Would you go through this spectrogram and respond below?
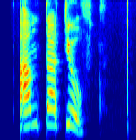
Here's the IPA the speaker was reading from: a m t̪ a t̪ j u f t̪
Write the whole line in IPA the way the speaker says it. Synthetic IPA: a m t̪ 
